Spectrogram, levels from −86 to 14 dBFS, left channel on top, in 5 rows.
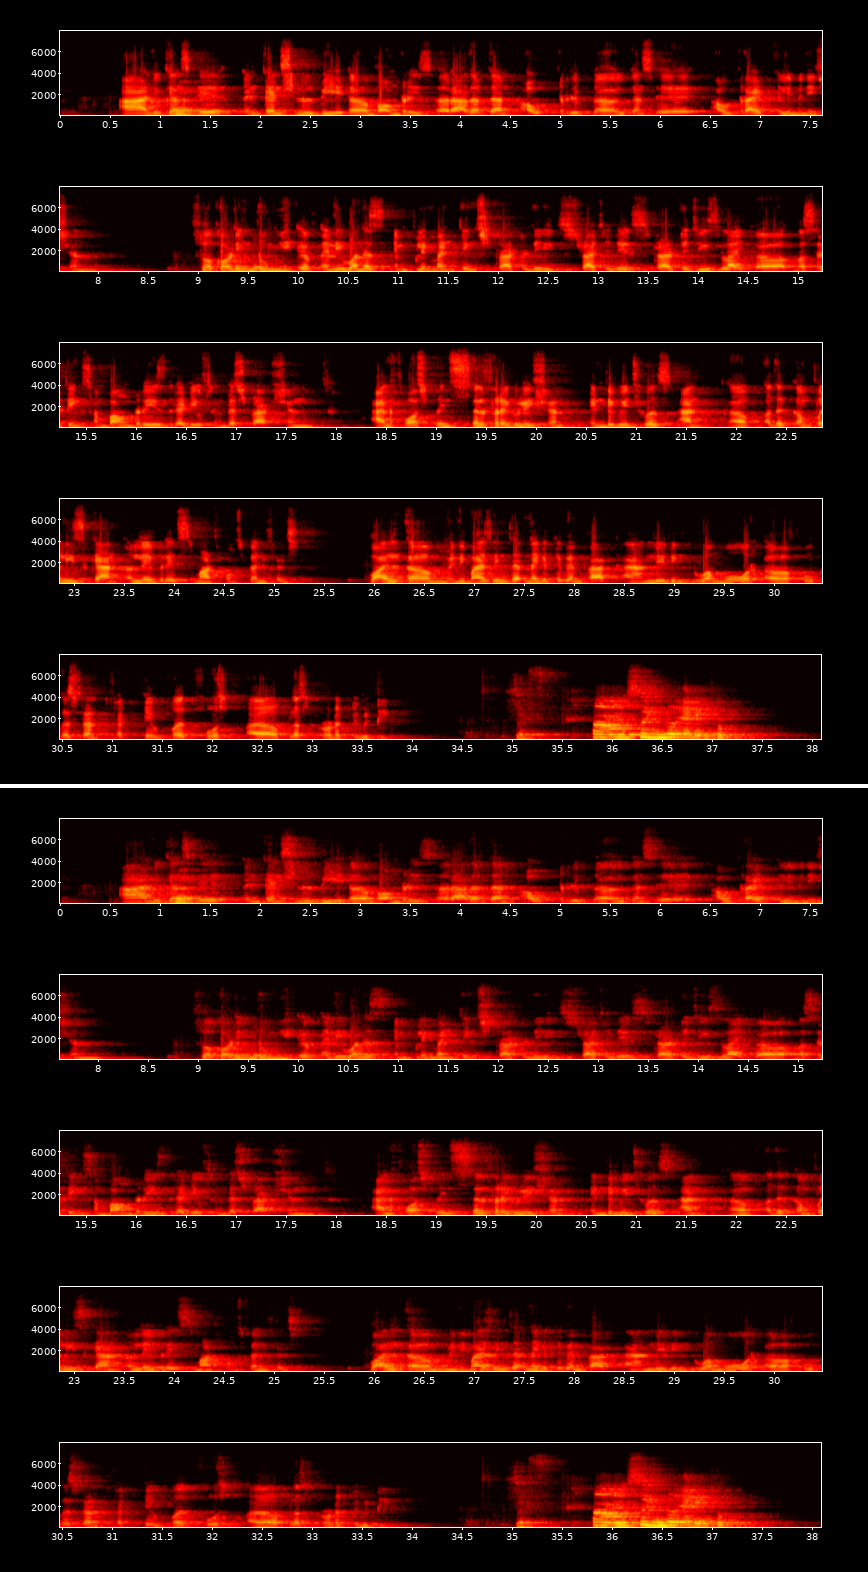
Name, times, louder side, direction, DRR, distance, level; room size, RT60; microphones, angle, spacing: voice 1, 0.6-8.0 9.0-17.8 18.4-25.2 26.0-33.8, left 4 dB, 80° left, 10 dB, 0.7 m, -32 dB
voice 2, 35.8-37.1, equal, 10° left, 1 dB, 0.8 m, -21 dB
24.0 x 9.8 x 2.8 m, 1.2 s
head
